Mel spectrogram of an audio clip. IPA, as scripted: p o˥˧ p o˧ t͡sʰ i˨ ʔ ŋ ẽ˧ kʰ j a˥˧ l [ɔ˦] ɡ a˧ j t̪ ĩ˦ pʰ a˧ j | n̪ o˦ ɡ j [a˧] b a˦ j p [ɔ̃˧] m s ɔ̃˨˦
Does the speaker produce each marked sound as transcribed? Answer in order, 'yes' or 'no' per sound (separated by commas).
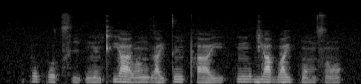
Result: no, no, yes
